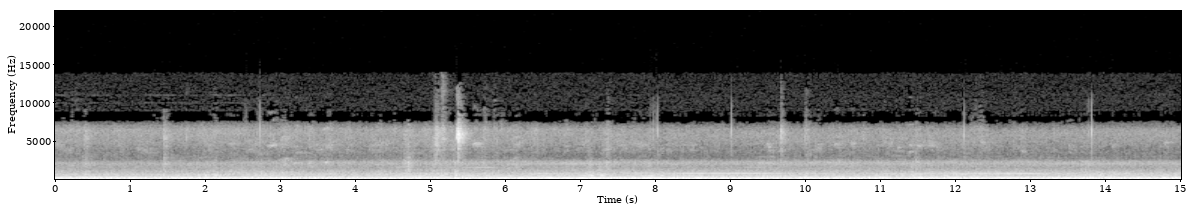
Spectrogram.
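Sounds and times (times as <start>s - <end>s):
train rumble inside carriage: 0.0s - 15.0s.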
